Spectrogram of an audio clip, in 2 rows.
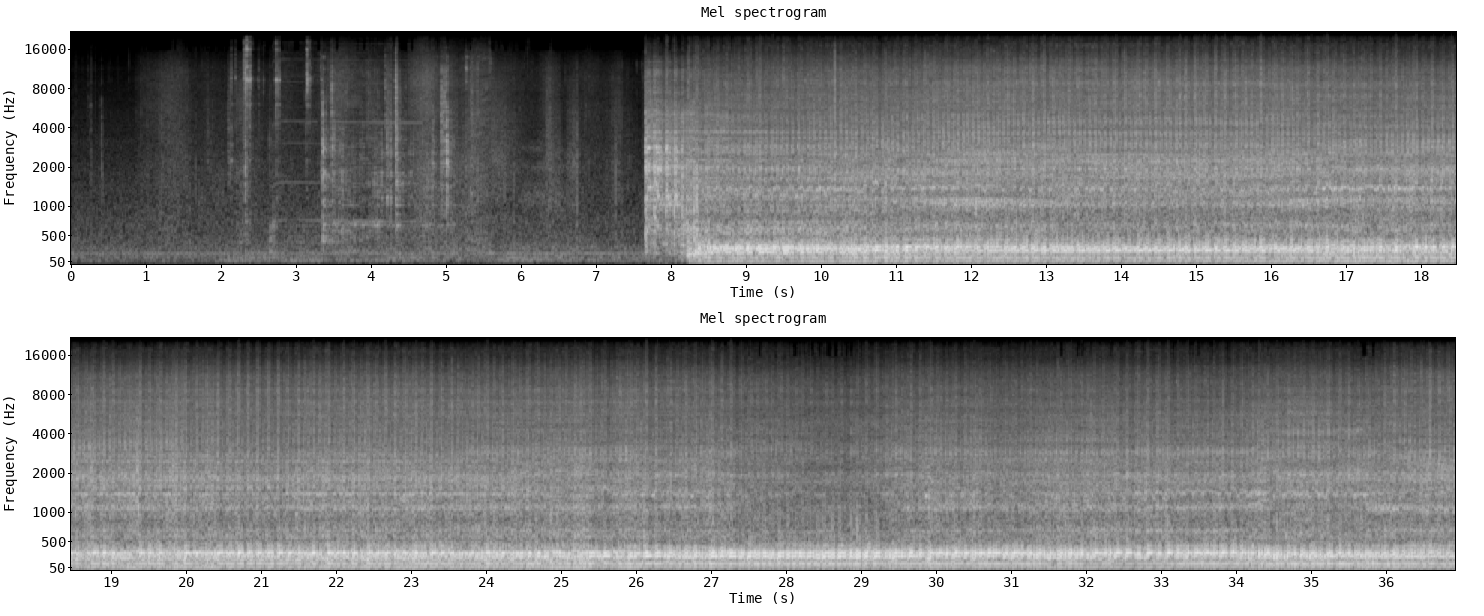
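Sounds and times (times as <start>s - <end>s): motorcycle engine starting and idling: 2.1s - 5.4s, 7.6s - 36.9s
engine knock: 8.6s - 36.9s.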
